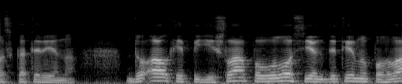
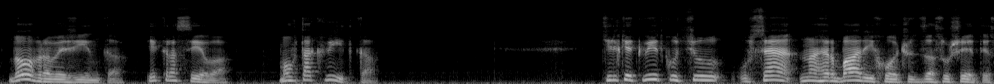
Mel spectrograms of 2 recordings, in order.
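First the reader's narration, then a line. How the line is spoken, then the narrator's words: Sad sigh. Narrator (Ukrainian): сумно зітхнула Алка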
